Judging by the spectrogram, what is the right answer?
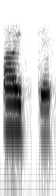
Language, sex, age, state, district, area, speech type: Kannada, female, 18-30, Karnataka, Gadag, rural, conversation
